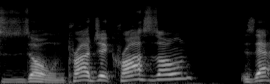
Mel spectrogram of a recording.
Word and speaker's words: Project X Zone: It says X, but it's cross.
